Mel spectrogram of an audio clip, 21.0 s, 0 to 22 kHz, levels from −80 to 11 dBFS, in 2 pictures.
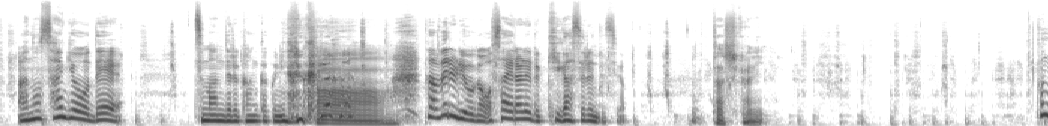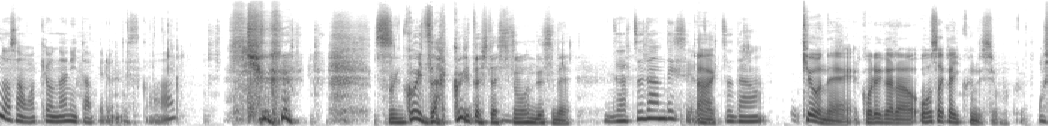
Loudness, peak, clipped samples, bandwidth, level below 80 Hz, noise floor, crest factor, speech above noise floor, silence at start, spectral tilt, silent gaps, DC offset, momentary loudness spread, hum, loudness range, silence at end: -19 LUFS; 0 dBFS; under 0.1%; 19.5 kHz; -54 dBFS; -54 dBFS; 20 dB; 35 dB; 0.2 s; -5 dB/octave; none; under 0.1%; 14 LU; none; 10 LU; 0 s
